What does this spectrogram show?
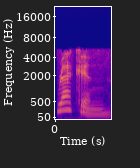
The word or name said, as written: reckon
